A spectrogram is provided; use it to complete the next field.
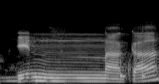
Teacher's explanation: nun tasdid dibaca gunnah atau mendengung, ditahan 2 harokat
